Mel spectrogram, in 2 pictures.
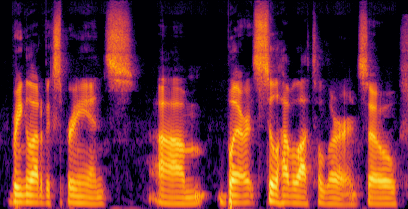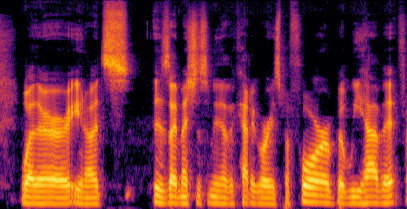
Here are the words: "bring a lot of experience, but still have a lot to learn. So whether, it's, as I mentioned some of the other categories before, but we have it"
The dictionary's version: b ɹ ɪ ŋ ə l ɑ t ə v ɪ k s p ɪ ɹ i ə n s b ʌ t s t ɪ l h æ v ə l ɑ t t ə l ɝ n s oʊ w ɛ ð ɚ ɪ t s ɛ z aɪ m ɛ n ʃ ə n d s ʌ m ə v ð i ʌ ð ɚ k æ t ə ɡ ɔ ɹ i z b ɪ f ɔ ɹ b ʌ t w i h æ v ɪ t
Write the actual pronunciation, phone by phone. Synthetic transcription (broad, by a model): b ɹ ɪ ŋ ə l ɑ t ə v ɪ k s p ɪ ɹ i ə n s b ʌ t s t ɪ l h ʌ v ə l ɑ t t ə l ɝ n s oʊ w ɛ ð ɚ ɪ t s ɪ z aɪ m ɛ n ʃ n s ʌ m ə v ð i ʌ ð ɚ k æ t ə ɡ ɔ ɹ i z b ɪ f ɔ ɹ b ʌ t w i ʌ v ɪ t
